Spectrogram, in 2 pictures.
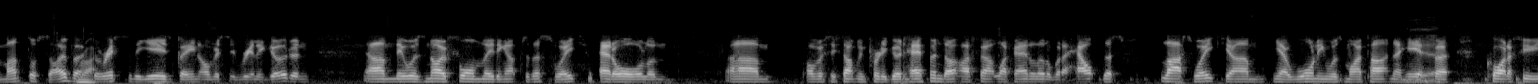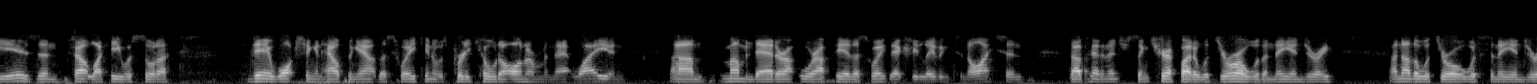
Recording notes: joined on the phone all the way from the UK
